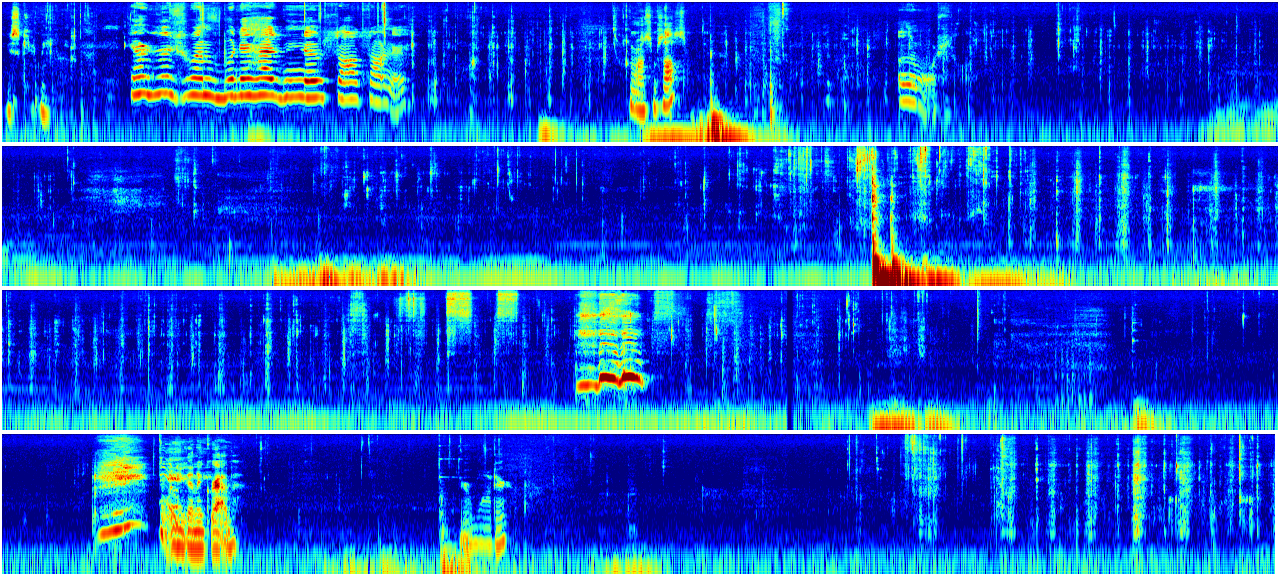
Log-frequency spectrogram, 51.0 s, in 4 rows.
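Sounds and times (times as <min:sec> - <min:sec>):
crunchy chewing: 0:03.8 - 0:06.3, 0:07.8 - 0:14.9, 0:16.1 - 0:31.2, 0:46.7 - 0:51.0.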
